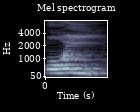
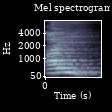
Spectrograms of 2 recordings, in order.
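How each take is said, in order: First: The vowel starts with an 'o' sound. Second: The vowel starts with an 'a' sound. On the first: This is the usual Bengali reading. The speaker calls it wrong. "বাংলায় মূলত আমরা উচ্চারণ করে থাকি ওই" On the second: This is the Sanskrit reading. The speaker calls it right. "এই বর্ণ দুটির উচ্চারণ হবে আই"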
